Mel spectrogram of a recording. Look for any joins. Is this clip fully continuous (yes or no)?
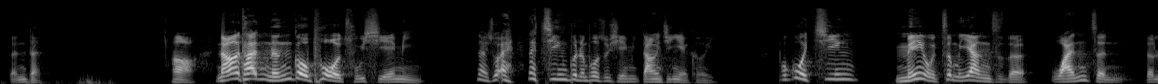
yes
